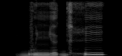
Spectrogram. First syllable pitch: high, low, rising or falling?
low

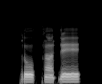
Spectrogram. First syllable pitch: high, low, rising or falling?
low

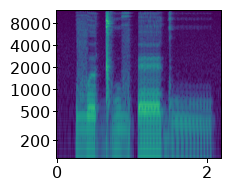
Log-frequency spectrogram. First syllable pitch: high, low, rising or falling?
high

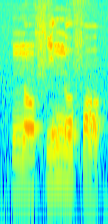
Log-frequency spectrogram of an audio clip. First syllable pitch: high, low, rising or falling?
low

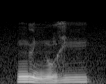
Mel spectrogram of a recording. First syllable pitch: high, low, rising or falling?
falling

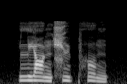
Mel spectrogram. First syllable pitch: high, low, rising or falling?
falling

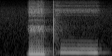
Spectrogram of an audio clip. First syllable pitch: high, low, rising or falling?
low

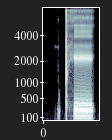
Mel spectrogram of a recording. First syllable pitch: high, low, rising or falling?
high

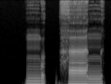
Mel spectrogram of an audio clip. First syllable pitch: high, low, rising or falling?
low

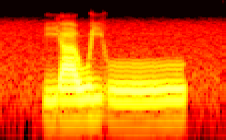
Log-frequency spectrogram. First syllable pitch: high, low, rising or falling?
rising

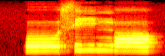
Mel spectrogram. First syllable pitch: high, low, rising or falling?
high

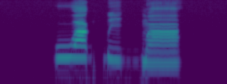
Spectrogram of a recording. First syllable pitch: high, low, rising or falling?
high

